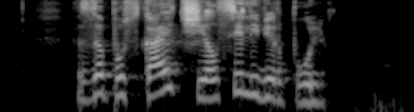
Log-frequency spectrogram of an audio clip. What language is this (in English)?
Russian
